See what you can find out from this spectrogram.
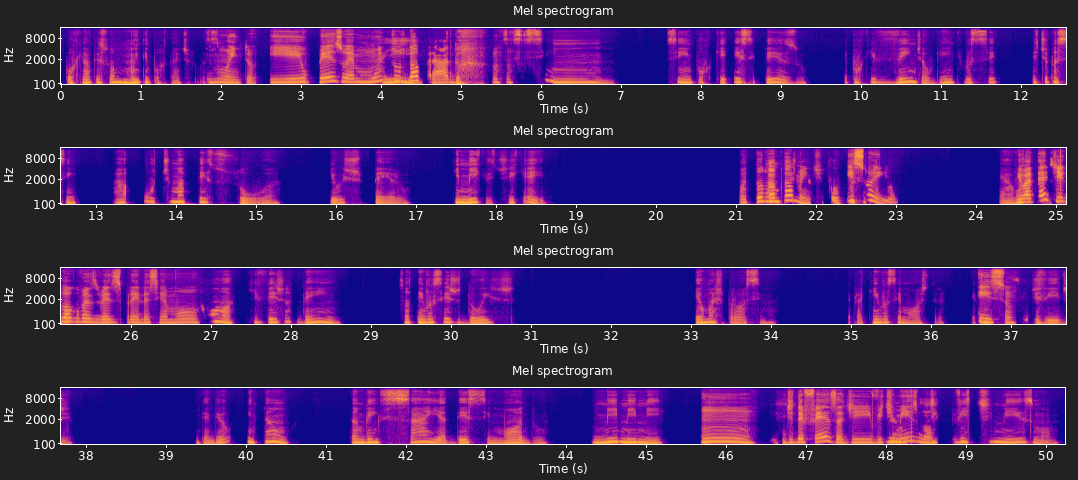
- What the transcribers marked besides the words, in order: chuckle; distorted speech
- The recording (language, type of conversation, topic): Portuguese, advice, Como saber quando devo me defender de uma crítica e quando é melhor deixar passar?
